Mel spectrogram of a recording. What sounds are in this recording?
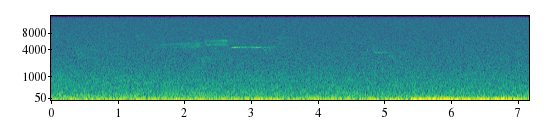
Blue-headed Vireo, Black-throated Green Warbler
